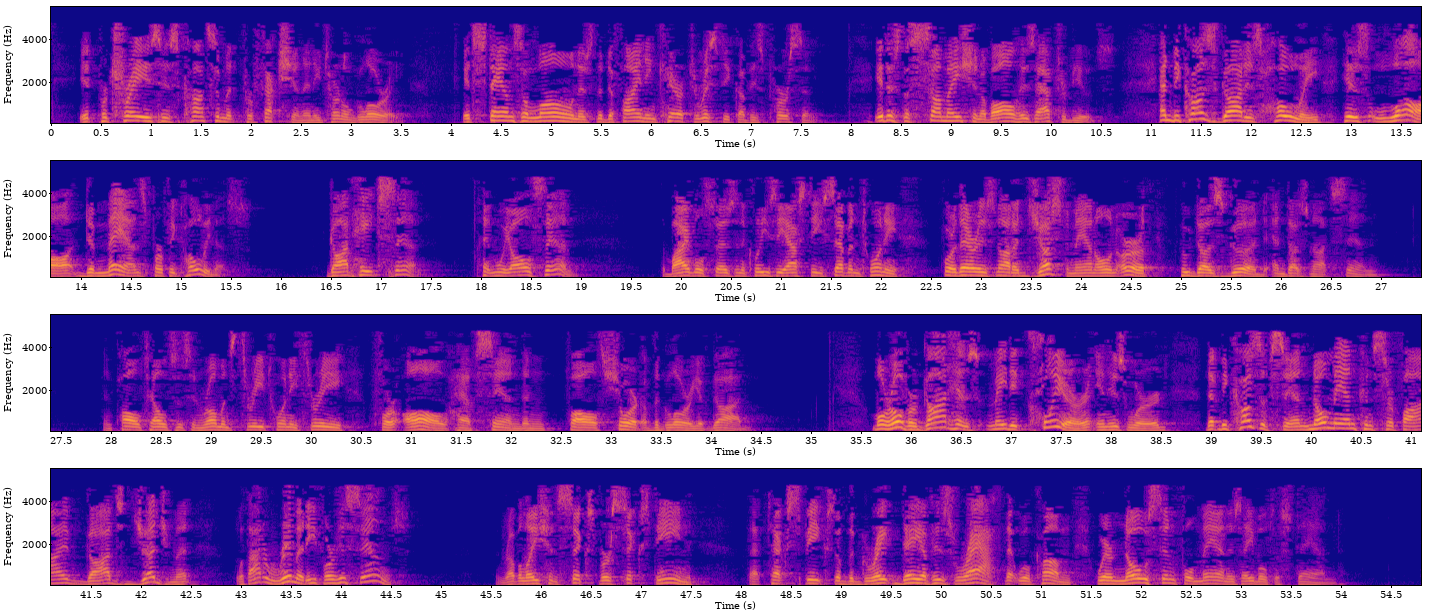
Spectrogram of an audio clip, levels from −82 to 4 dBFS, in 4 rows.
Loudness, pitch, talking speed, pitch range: -22 LUFS, 150 Hz, 150 wpm, 125-175 Hz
